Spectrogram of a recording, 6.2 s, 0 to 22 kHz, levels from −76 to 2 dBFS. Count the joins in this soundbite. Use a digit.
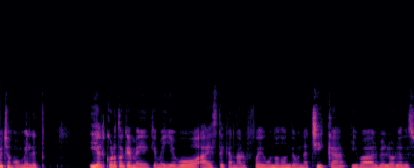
0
